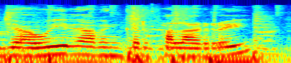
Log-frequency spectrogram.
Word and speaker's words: Djaouida Benkherfallahrey: Sí, porque en estos temas del bereber soy un tanto neófito, así que casi mejor que digas tu nombre con la pronunciación correcta. Y... – vale. Bueno, me llamo Yahuida Benkerfala Rey, me llaman Yahuida, claro, para bailar, mi nombre artístico y real, claro.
